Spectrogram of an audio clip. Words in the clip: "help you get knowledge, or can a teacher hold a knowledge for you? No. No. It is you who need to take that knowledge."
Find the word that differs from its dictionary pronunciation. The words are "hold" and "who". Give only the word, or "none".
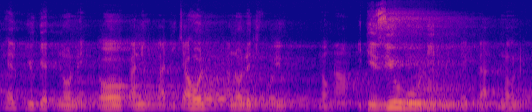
hold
